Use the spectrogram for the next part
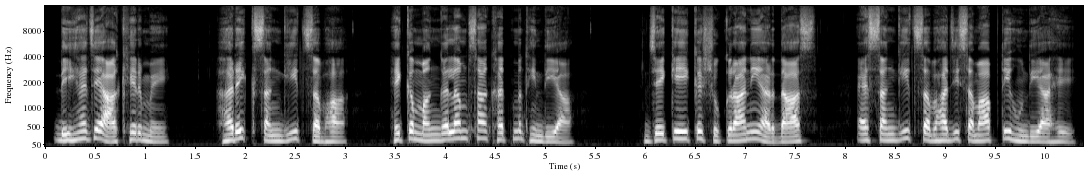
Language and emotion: Sindhi, neutral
